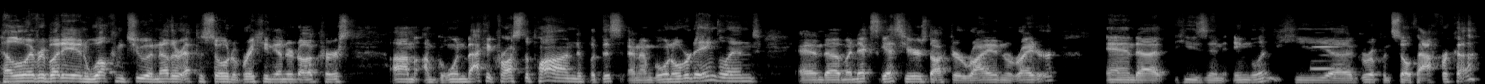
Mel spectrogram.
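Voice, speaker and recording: A man's voice: mid-range voice, normal speed, sharp tone. A man hosting a podcast, chatting in a friendly, loose way with many fillers. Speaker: podcast host. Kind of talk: casual interview with scripted intro.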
